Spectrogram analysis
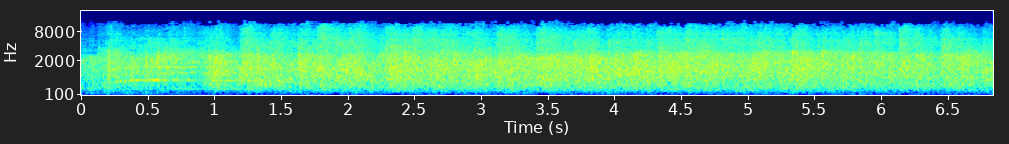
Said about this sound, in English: I got you. Now everybody is clapping, including the sharp-toothed children. Clap your hands for Jesus one more time.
